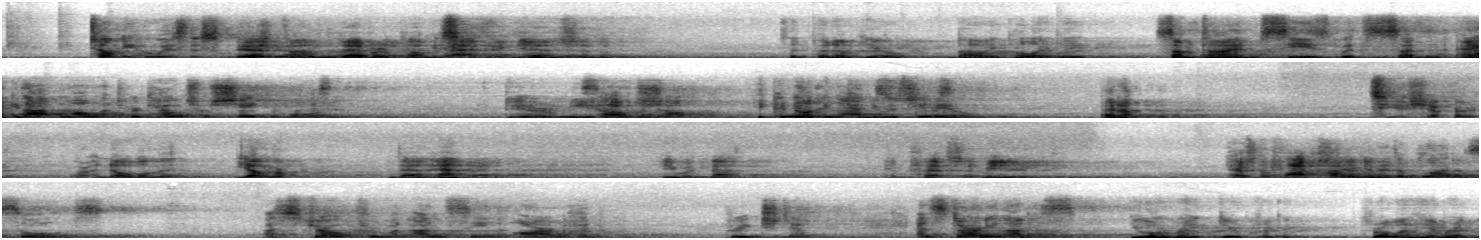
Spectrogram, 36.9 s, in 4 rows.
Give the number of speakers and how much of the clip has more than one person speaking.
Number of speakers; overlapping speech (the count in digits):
5, about 13%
